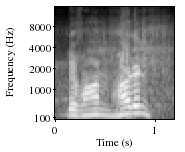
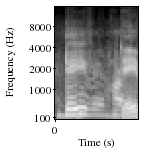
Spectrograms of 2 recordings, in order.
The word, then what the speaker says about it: Davin Harden: And that is Devin Harden. Did I pronounce that name correctly? I think it's Davin. Davin Harden. Davin Harden. Yeah, there you go.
